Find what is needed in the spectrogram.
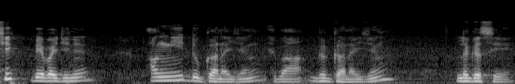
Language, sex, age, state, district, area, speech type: Bodo, male, 45-60, Assam, Kokrajhar, rural, spontaneous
